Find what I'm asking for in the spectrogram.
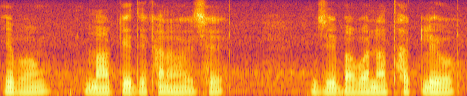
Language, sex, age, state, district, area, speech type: Bengali, male, 30-45, West Bengal, Dakshin Dinajpur, urban, spontaneous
